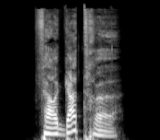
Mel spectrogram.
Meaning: inflection of vergattern: 1. first-person singular present 2. first/third-person singular subjunctive I 3. singular imperative
- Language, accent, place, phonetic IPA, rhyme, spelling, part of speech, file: German, Germany, Berlin, [fɛɐ̯ˈɡatʁə], -atʁə, vergattre, verb, De-vergattre.ogg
